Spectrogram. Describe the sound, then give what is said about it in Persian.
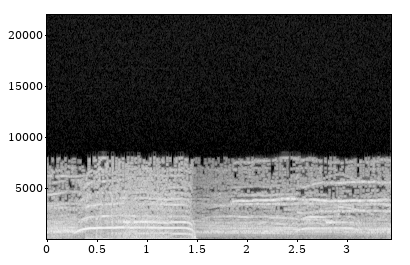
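A large protest crowd in Iran chants harsh slogans against the regime loudly in unison, sustained shouted voices rising over a dense roar of many people, dropping off briefly midway before the chanting picks up again. “وقتی جمعیت با صدای بلند شعارهای تندی را علیه نظام سر می دهد، ناگهان صدای تیر بلند می شود و دود گاز اشک‌آور می پیچد میان جمعیت.”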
